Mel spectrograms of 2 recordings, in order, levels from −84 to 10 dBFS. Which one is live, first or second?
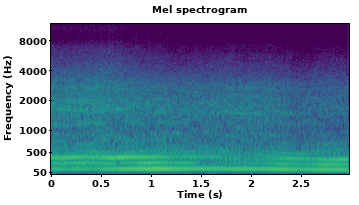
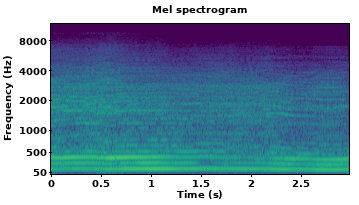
first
